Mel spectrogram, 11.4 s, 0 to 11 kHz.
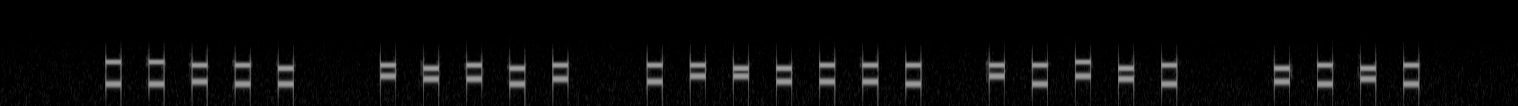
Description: DTMF, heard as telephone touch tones, dialled by machine, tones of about 110 ms. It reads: 33521 07818 50*4552 02#72 4272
